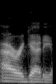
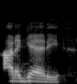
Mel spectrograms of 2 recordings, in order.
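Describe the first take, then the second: First: The name is said with a New York American accent. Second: The name is said with an Italian pronunciation. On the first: The speaker calls it wrong. "I'm just saying that like an arrogant New Yorker" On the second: The speaker calls it right. "That's how his grandma pronounces it for sure"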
